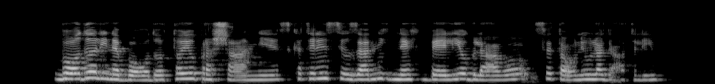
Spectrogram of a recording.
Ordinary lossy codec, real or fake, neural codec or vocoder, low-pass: none; real; none; 7.2 kHz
